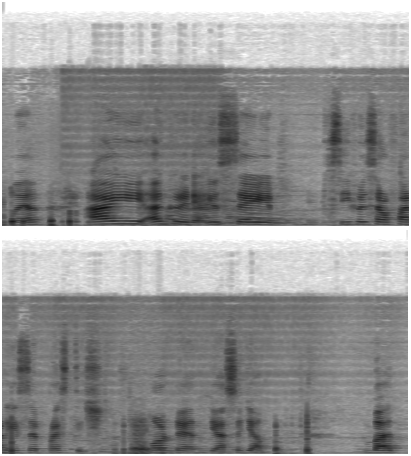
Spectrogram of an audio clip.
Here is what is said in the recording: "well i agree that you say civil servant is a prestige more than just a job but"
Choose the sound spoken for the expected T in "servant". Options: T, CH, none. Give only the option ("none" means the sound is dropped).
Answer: none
